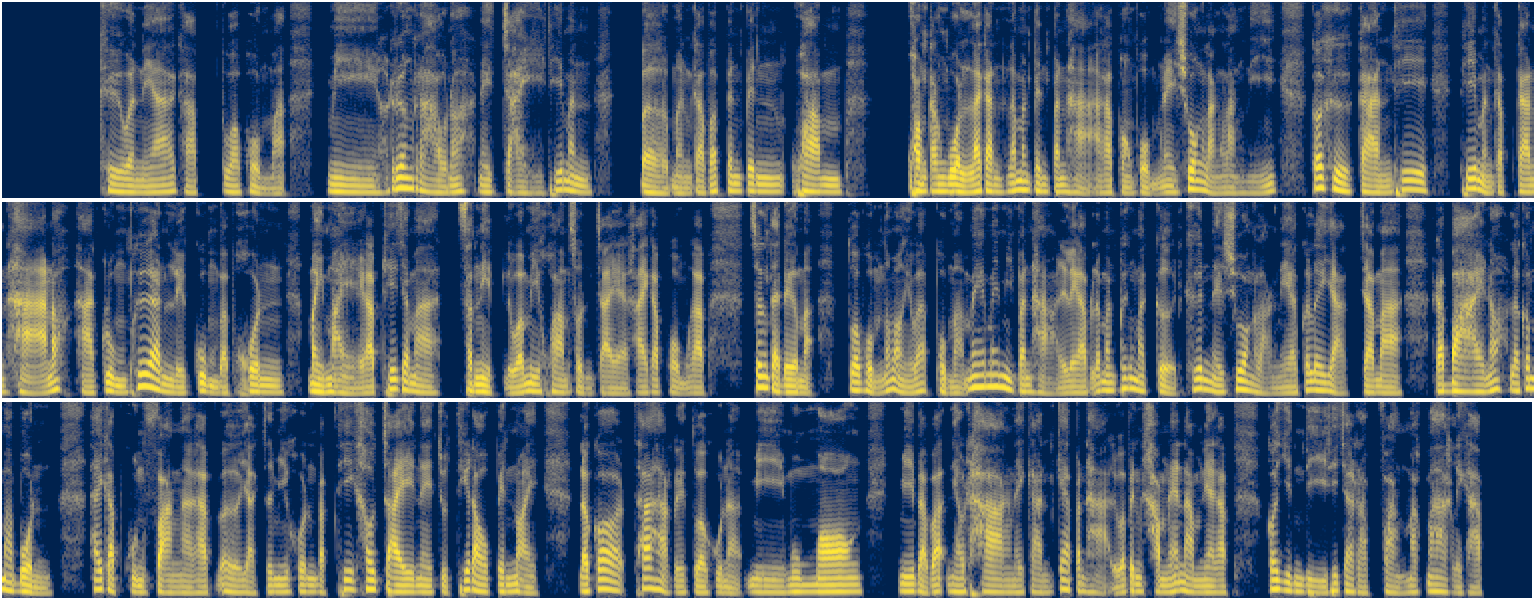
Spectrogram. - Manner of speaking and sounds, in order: none
- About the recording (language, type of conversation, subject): Thai, advice, ฉันจะหาเพื่อนที่มีความสนใจคล้ายกันได้อย่างไรบ้าง?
